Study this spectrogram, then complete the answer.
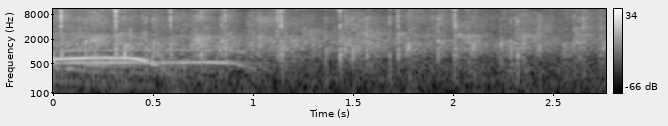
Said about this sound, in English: Let's give Until Freedom a round of applause.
